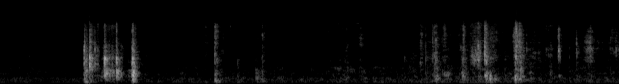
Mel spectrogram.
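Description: Scattered light clicks and clinks of hands handling card and tools on a craft desk, with beaded and metal bracelets jingling on the wrist. The clicks come thickest about four to five seconds in.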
